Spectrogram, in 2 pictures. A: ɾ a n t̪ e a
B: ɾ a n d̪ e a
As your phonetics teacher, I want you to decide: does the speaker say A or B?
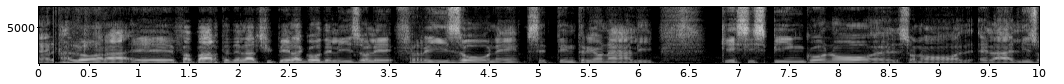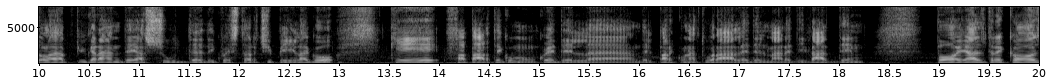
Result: B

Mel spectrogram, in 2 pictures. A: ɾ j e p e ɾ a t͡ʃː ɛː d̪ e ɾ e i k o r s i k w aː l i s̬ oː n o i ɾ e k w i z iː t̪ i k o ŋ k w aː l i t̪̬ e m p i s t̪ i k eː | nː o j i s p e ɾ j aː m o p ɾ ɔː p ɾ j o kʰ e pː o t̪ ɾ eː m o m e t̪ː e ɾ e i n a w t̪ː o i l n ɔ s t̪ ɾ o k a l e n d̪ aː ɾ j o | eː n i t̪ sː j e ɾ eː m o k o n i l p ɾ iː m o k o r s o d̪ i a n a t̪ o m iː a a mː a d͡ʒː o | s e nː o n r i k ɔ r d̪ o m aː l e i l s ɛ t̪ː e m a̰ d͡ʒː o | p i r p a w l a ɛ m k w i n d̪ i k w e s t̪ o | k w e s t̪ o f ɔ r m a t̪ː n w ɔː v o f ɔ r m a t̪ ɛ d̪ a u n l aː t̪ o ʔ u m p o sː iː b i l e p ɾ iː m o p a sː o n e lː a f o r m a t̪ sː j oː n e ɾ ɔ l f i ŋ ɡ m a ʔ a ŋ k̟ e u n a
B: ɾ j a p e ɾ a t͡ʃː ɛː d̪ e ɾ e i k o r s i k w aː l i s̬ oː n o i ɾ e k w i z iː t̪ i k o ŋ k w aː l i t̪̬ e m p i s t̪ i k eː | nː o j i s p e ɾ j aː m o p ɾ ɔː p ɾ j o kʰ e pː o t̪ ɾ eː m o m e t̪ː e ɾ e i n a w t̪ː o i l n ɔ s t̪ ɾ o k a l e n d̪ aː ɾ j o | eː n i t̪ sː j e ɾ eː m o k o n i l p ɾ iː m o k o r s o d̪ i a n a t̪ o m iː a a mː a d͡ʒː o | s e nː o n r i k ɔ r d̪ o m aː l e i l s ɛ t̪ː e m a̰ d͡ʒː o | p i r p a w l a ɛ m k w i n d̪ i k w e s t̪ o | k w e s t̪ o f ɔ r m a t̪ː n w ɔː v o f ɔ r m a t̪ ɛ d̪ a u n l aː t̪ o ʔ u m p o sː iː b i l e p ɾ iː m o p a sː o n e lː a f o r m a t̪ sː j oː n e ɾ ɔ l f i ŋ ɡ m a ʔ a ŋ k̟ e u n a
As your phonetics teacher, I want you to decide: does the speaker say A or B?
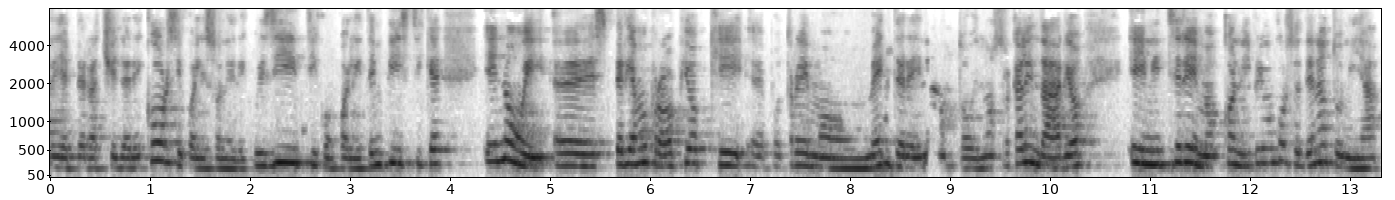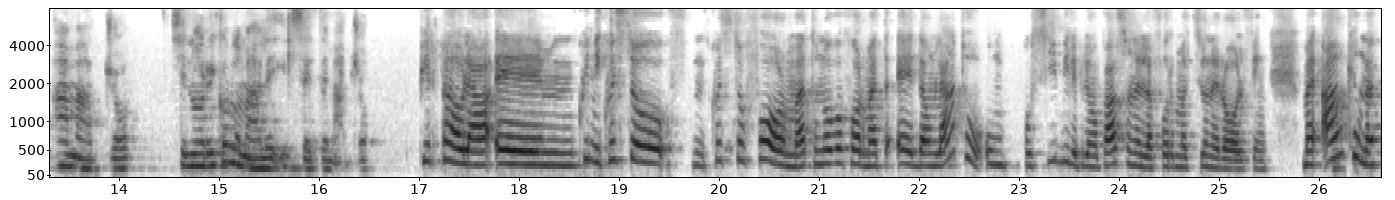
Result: A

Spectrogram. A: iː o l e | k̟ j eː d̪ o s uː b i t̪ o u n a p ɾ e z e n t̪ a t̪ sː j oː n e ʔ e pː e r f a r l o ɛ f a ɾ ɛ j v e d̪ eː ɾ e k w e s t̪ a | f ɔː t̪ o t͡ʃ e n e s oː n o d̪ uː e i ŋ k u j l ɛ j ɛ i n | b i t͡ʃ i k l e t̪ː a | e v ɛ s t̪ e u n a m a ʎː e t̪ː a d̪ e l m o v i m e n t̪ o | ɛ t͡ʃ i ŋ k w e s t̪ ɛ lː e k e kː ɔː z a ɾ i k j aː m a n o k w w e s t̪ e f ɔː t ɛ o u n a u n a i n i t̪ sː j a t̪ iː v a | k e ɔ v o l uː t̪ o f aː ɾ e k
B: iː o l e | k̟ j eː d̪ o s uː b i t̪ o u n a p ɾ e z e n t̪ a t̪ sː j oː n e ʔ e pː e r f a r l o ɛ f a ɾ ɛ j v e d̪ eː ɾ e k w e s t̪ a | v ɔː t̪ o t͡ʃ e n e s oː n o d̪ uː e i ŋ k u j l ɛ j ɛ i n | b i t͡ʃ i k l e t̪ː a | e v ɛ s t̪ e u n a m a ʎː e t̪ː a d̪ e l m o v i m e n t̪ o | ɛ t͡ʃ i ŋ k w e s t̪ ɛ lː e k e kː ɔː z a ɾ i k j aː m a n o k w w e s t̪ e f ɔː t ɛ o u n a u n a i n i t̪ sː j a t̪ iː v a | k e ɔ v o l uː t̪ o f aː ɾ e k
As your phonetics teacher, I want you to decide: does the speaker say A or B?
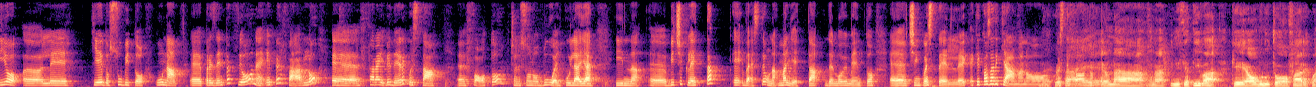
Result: A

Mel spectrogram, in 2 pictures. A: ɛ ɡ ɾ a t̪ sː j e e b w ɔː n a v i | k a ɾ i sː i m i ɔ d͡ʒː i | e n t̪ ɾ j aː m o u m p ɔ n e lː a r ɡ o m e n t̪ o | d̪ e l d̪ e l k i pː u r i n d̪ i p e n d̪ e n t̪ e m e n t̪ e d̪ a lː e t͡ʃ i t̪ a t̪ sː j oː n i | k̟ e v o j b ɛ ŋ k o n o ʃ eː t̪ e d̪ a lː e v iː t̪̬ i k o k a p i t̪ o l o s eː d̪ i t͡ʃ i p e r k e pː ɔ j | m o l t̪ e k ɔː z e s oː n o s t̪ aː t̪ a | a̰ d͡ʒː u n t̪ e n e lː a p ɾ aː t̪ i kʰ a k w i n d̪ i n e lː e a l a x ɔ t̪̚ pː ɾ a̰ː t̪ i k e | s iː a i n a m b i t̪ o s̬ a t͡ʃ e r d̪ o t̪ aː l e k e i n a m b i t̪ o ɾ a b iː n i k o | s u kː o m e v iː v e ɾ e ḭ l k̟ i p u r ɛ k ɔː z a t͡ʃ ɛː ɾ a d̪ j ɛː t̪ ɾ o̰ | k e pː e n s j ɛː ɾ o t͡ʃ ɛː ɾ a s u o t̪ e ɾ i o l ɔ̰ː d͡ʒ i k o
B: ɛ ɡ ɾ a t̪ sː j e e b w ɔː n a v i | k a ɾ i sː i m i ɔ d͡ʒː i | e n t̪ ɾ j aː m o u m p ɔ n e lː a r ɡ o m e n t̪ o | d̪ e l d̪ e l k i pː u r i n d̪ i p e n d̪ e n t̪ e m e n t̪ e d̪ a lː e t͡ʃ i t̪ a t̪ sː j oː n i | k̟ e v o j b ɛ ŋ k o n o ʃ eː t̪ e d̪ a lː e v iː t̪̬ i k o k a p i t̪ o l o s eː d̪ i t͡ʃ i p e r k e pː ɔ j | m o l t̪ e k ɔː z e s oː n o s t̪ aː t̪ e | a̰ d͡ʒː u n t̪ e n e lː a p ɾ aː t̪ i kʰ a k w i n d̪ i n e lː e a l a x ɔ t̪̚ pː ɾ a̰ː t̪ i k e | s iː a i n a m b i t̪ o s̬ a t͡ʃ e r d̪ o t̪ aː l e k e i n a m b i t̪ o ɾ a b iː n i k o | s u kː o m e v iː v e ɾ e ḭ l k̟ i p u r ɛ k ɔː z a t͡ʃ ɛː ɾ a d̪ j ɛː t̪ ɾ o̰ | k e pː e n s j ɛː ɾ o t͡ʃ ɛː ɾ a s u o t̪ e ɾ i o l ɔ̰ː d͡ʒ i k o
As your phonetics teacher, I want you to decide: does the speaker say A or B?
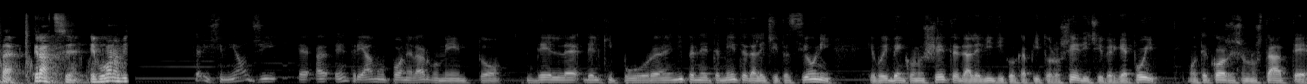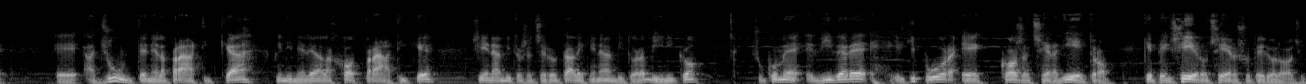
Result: B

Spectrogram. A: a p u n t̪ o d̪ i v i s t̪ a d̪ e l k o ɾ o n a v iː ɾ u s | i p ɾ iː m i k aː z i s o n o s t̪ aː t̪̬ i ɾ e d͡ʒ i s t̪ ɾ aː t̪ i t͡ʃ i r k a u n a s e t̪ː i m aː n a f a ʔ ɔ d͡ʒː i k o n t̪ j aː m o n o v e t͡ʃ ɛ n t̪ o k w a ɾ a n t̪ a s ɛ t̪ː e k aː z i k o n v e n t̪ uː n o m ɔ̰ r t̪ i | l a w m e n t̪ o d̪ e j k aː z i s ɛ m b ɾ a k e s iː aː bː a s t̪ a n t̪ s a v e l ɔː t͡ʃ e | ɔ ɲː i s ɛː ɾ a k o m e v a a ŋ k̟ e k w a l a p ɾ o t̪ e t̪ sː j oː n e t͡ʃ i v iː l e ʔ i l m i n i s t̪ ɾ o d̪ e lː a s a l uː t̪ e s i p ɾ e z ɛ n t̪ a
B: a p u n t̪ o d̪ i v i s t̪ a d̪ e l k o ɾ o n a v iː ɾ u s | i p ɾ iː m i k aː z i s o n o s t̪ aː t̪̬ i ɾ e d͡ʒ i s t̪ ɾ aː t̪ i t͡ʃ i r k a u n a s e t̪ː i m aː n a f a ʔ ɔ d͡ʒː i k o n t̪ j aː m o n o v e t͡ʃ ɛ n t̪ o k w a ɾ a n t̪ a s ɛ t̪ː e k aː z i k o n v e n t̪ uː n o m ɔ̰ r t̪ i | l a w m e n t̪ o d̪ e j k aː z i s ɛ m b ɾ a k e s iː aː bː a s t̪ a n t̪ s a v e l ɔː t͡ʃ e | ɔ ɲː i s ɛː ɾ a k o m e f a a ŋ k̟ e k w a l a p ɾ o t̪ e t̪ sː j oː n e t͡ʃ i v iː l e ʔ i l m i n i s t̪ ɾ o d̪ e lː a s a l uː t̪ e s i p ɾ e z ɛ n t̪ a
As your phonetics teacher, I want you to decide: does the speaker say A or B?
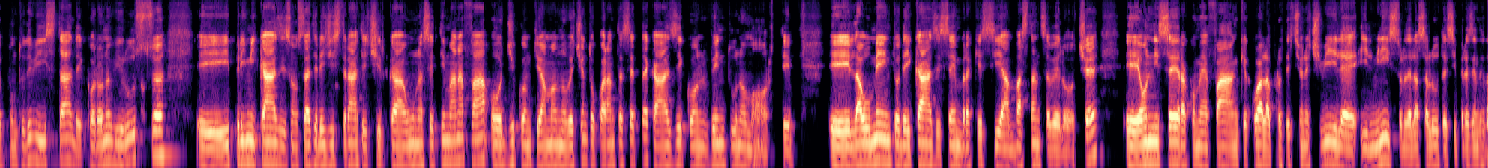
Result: B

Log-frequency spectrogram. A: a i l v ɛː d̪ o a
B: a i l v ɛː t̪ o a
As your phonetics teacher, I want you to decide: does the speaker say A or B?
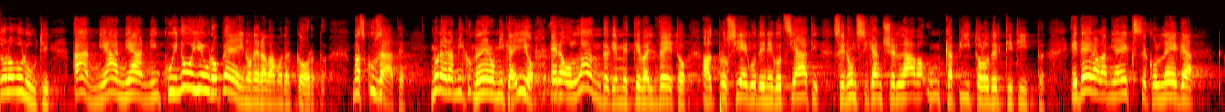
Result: B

